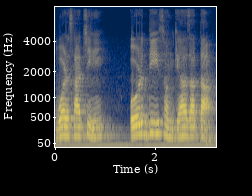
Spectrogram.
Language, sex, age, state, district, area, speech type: Goan Konkani, male, 30-45, Goa, Canacona, rural, spontaneous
